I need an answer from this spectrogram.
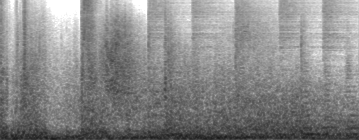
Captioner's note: tank firing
